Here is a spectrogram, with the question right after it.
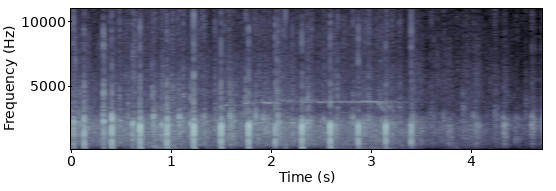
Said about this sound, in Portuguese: Um fortíssimo aplauso para eles, por favor, gente.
